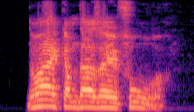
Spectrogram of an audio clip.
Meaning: dark to the point where one can't see, pitch-dark
- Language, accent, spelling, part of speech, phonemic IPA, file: French, Canada, noir comme dans un four, adjective, /nwaʁ kɔm dɑ̃.z‿œ̃ fuʁ/, LL-Q150 (fra)-noir comme dans un four.wav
